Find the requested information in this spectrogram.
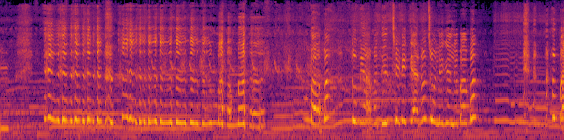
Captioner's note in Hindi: ज़ोर से हँसी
